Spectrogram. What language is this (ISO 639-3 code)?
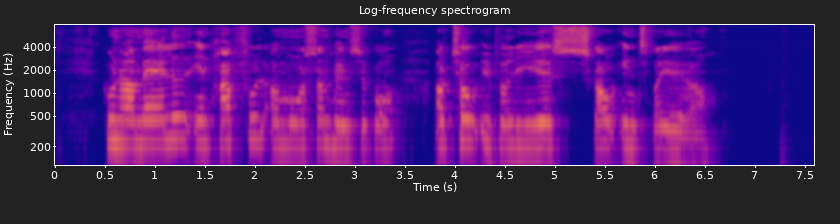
dan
